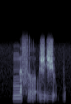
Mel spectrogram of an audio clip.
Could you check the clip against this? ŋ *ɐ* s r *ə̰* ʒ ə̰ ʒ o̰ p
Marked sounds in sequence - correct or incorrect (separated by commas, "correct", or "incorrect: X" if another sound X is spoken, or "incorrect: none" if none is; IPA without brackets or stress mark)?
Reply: correct, incorrect: ɔ̰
